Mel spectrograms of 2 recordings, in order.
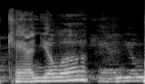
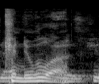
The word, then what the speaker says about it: cannula: Well, the thing that you put in your nose for the oxygen is called a cannula. But before I knew how to pronounce it, I thought it was canula, which really sounds like, leave the gun, take the canula or something.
